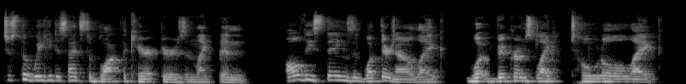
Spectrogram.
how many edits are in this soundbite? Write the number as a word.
four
